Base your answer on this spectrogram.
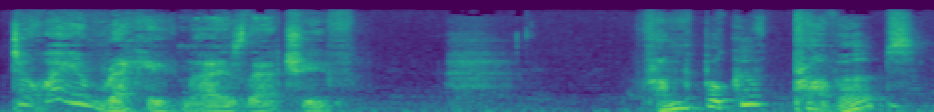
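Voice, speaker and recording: An actor playing a cynical, domineering assistant chief constable, mocking and ornate in a crime radio drama. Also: male voice, on the low side, wildly swooping pitch, slow, a bit bright, a little hiss or hum, full character voice. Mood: scornful. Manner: mocking, ornate, theatrical phrasing.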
